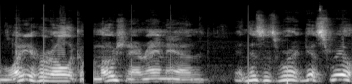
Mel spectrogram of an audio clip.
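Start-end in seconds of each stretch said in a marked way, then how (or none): 2.3-3.5 high-pitched voice cracking, breaking mid-line. Speaker telling a story to listeners, voice cracking. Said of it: "my voice cracked just then".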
